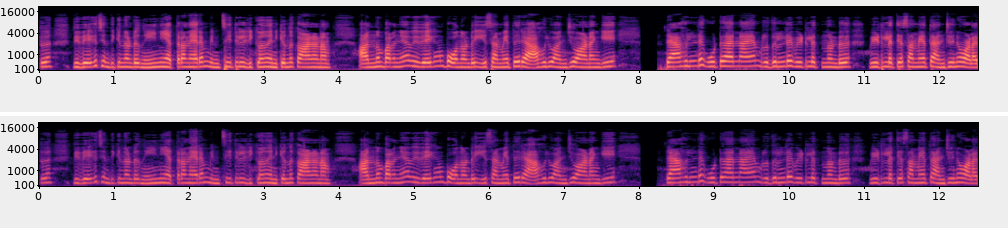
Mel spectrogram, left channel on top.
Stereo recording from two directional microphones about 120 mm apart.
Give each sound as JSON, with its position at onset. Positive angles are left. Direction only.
{"t": 0.0, "sound": "a woman's voice", "side_deg": 55}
